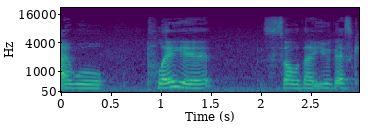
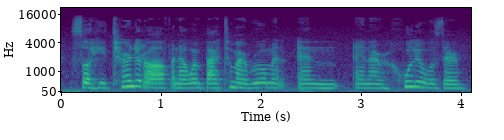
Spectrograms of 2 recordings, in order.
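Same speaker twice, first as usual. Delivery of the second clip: ordinary talk, nothing marked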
